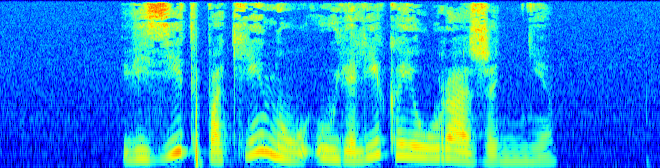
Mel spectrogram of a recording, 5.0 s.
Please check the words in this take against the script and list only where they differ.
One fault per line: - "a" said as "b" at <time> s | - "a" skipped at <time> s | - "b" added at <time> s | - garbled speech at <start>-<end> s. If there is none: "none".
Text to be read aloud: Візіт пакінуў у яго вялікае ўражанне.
- "яго" skipped at 2.5 s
